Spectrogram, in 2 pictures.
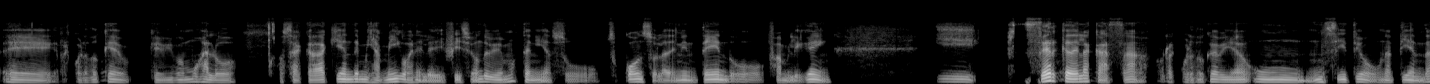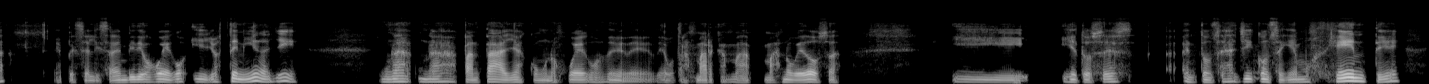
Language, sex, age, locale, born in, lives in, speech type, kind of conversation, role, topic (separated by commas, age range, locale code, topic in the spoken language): Spanish, male, 50-54, es-VE, Venezuela, Portugal, conversation, podcast, guest, ¿Cuál fue tu primera experiencia con los videojuegos y cómo la recuerdas?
